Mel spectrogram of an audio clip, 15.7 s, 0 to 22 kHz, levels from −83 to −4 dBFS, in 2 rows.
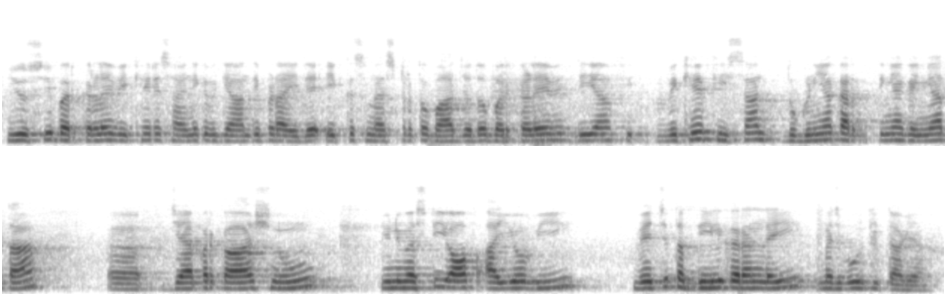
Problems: none marked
